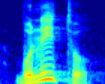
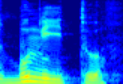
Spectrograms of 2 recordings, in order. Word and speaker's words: bonito: Whereas in Brazilian Portuguese, Portugal é país bonito. The O becomes U, okay? We write bonito, but we pronounce bonito.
